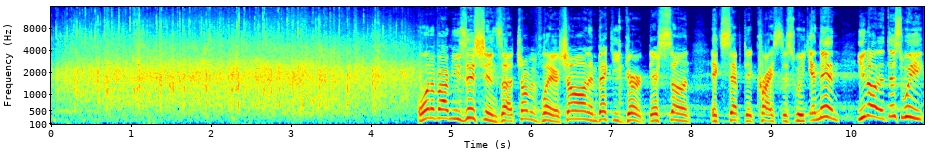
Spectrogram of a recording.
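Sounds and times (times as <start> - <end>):
church congregation applauding during a service: 0.0 - 5.3
speech: 4.6 - 10.9.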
